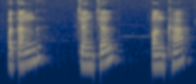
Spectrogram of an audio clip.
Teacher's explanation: अनुस्वार एक नासिक की ध्वनि है। अंग के उच्चारण में हवा केवल नाक से निकलती है।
